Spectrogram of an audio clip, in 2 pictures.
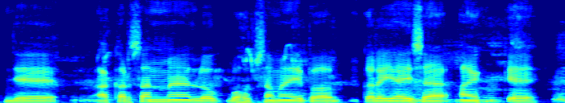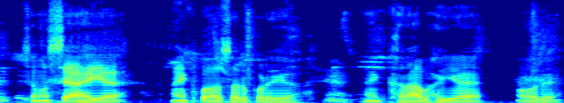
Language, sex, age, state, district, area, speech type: Maithili, male, 45-60, Bihar, Araria, rural, spontaneous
